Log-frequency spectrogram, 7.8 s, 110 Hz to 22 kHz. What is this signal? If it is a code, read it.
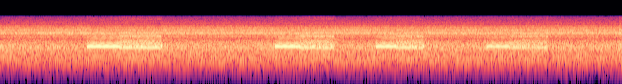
Packet radio (AX.25, as in APRS), 1200 baud, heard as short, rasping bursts, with radio hiss and a squelch burst at the end.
